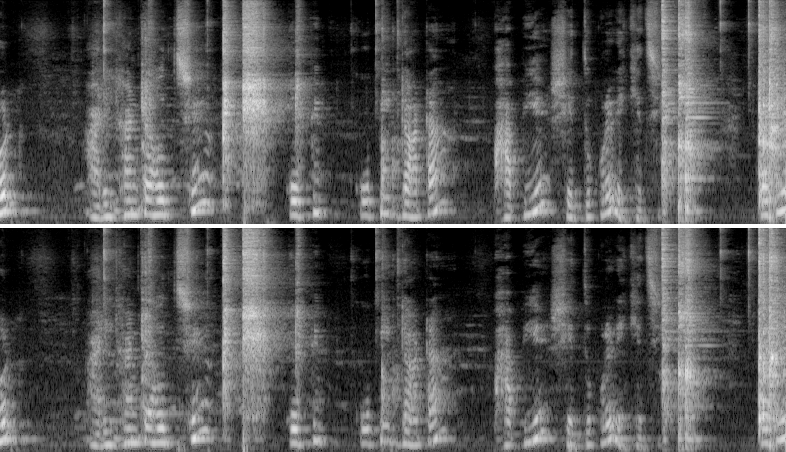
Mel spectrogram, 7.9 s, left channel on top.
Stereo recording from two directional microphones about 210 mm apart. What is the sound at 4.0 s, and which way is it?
A woman's voice, 5° left (ahead or behind).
